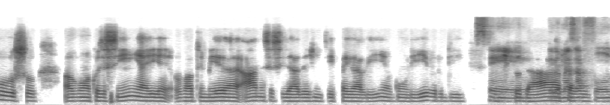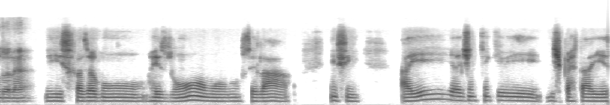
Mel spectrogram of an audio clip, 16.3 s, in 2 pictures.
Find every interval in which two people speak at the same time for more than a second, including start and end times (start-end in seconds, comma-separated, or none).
6.6-7.9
